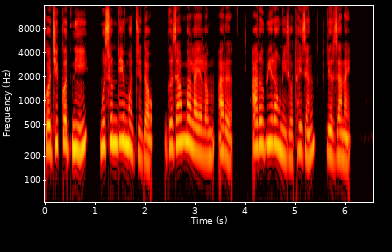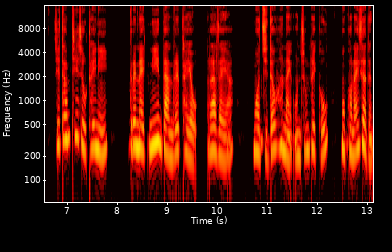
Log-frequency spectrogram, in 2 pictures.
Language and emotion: Bodo, neutral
